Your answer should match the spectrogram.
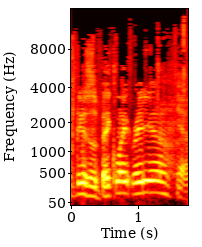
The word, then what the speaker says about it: Bakelite: for the record we do know it is pronounced bakelite bakelite so you've seen me do videos in the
